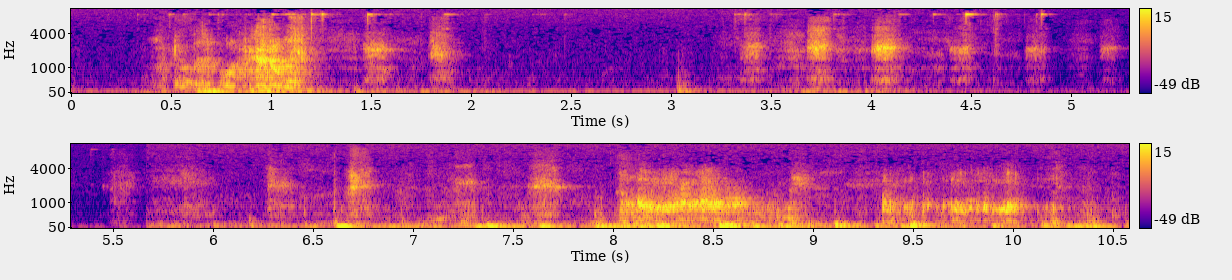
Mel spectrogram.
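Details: Jack Russell Terrier playing, recorded with a handheld recorder; scattered snorts, huffs and short grumbling growls in irregular bursts, with quieter gaps and some handling noise.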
